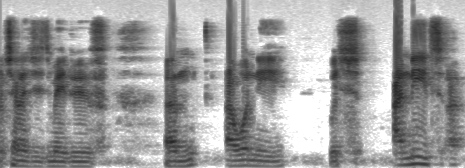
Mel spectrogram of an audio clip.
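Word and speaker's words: Awoniyi: Every time they say his name and they call him Awoni, I'm like, that's not his name. You have to break it down. It's Awoni.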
